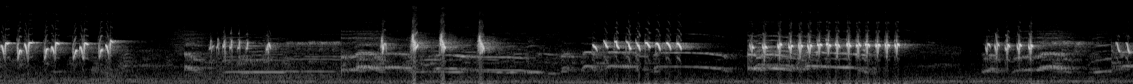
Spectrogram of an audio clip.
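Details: Yellow-vented bulbul singing vigorously in wild style with natural ambience, used as a lure: repeated bright chattering trills and sharp notes, interleaved with lower descending whistled slurs from other birds.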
